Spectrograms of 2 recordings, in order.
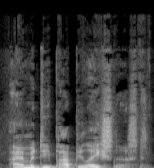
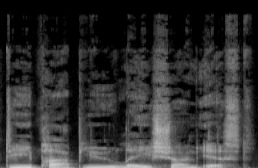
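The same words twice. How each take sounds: First: Said in the usual way. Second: Depopulationist stretched out slowly, syllable by syllable. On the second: Shown as a demonstration. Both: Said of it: "Six syllables".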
